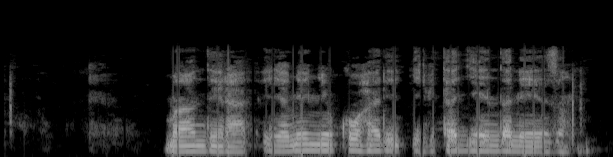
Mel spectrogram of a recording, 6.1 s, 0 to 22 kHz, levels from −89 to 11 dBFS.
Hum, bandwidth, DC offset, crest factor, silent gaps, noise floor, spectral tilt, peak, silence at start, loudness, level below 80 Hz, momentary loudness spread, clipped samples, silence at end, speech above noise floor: none; 7.8 kHz; under 0.1%; 18 dB; none; -71 dBFS; -5.5 dB/octave; -10 dBFS; 0.1 s; -28 LUFS; -54 dBFS; 13 LU; under 0.1%; 0.25 s; 43 dB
